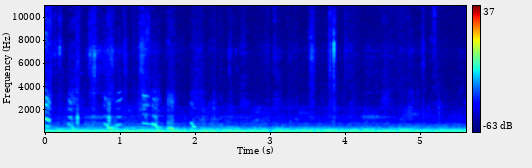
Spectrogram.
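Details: First-day American Pit Bull Terrier gives a few short, thin whimpering squeaks, sliding down in pitch, in the first two seconds, then fades under continuous low background rumble.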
